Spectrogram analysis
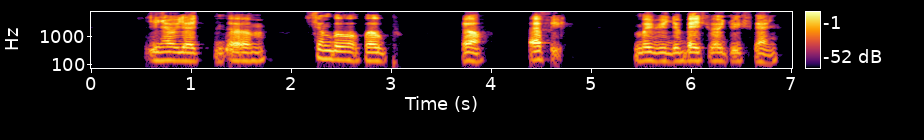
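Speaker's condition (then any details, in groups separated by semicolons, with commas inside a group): Spinal muscular atrophy type 2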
